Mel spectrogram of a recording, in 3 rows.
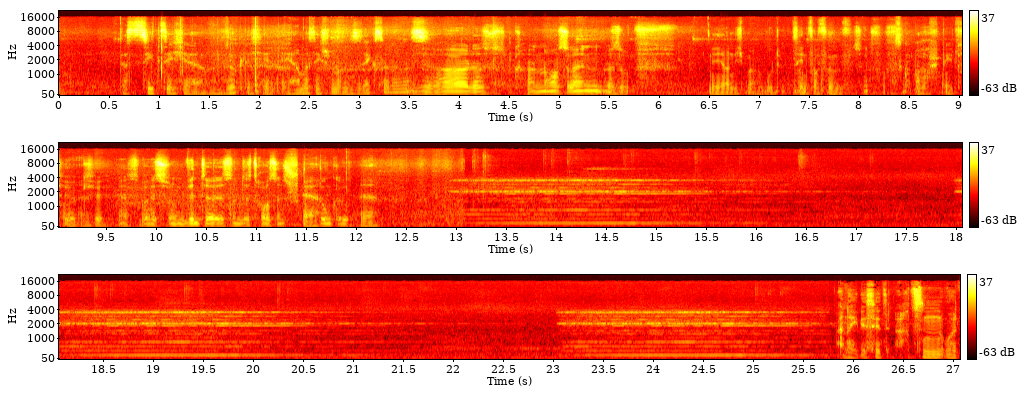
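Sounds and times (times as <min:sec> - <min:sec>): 
speech: 0:00.6 - 0:12.5, 0:26.1 - 0:27.0
parliamentary division bell summoning members to vote: 0:13.0 - 0:16.9, 0:18.0 - 0:22.3, 0:23.1 - 0:26.0.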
